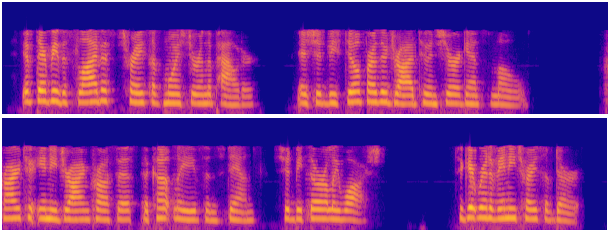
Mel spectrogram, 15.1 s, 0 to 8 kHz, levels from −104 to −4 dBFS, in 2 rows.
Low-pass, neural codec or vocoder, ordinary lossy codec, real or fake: 7.2 kHz; codec, 16 kHz, 2 kbps, X-Codec, HuBERT features, trained on LibriSpeech; AAC, 16 kbps; fake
